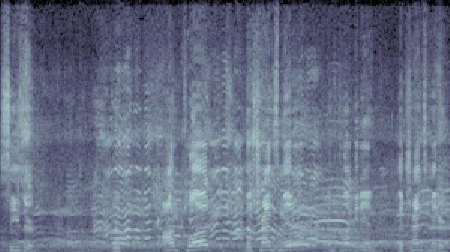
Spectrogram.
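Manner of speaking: hushed aside. Real, not acted. Off-air aside to crew.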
